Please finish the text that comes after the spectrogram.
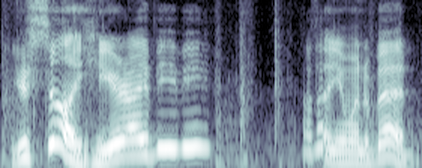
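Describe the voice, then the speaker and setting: A man's voice: high-pitched, wildly swooping pitch, moderate pace. A man hosting a game stream, chatting in an easygoing way and reading out the chat. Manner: easygoing, chuckling, reads chat. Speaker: streamer host. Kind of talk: casual gaming chat.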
